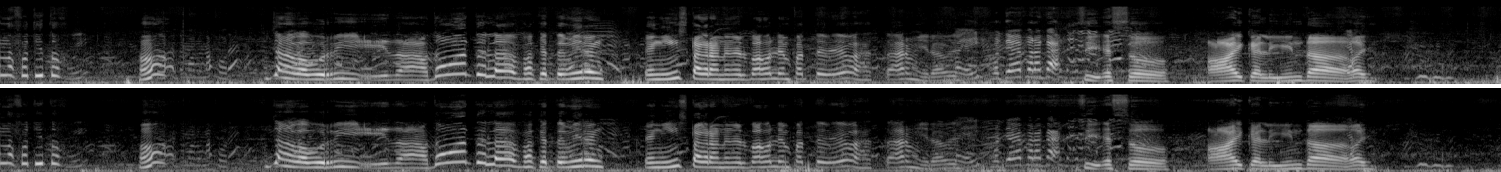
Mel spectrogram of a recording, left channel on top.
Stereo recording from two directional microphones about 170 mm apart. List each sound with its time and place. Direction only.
0.0 s speech: 10° right (ahead or behind)
2.7 s speech: 15° right (ahead or behind)
5.9 s speech: 10° right (ahead or behind)
9.6 s speech: 55° left (ahead or behind)
10.8 s speech: 5° right (ahead or behind)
